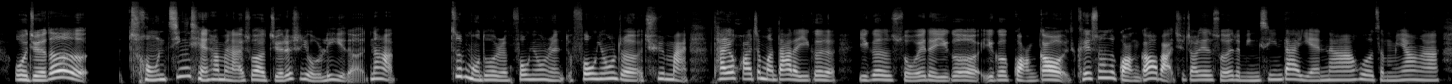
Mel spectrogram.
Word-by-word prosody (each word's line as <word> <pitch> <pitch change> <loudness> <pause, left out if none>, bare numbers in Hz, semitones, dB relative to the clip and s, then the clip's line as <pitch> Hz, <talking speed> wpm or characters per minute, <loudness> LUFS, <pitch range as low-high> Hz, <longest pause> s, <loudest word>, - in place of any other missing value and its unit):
我 220 -1 +4
觉 195 -1 +3
得， 300 +1 +6 0.4
从 215 +1 0
金 370 - -1
钱 205 - +1
上 230 +1 +1
面 210 -3 -1
来 170 -1 -1
说 215 +3 +1
啊， 200 - +3
绝 185 -1 -3
对 220 - +1
是 260 - -8
有 175 -10 -3
利 200 +1 -3
的。 - - -8
那 255 -2 +1 0.6
这 375 0 +1
么 260 - +2
多 210 0 -1
人 185 -1 -2
蜂 225 +4 -2
拥 225 0 -1
人 185 -3 -5
蜂 250 +5 +2
拥 270 +2 +2
着 195 -6 +1
去 265 - -4
买， 215 -7 -1 0.2
它 260 -1 +4
要 280 - +4
花 250 -2 +1
这 285 +3 -3
么 230 -4 +2
大 230 +1 +3
的 215 - +2
一 195 - -3
个 195 -2 -2 0.2
一 195 -1 -5
个 215 -1 -1
所 185 -3 -7
谓 180 +3 -2
的 200 - -1
一 170 -1 -3
个 190 -2 0
一 185 - -5
个 205 +1 -1
广 190 -4 0
告 210 -1 +7
可 255 - -1
以 - - +2
算 305 +3 -1
是 290 - 0
广 185 -10 +2
告 275 +10 +5
吧， - - +2
去 - - -14
找 205 -1 -3
一 - - -3
点 210 0 -2
所 200 -2 -6
谓 195 - -2
的 200 - -5
明 180 0 -6
星 225 +3 -5
代 235 -1 +1
言 185 -2 -5
呐， 205 +1 -1
或 225 -3 -3
怎 190 -2 -9
么 185 +1 -8
样 215 +1 -3
啊。 195 -1 -3
210 Hz, 305 characters per minute, -21 LUFS, 190-235 Hz, 0.6 s, 告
